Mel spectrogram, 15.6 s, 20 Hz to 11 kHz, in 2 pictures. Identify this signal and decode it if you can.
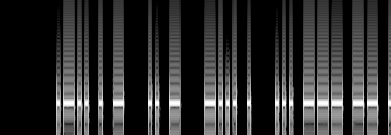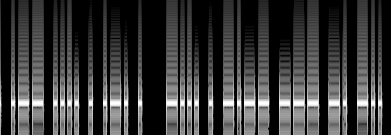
Morse code, heard as a keyed tone, about 17 wpm, 700 Hz. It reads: LET IT BE SOMEWHERE BEYOND
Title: Sentences from Top 1400 Words 17wpm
